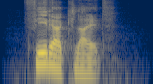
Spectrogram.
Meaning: plumage
- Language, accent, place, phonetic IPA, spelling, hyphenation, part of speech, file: German, Germany, Berlin, [ˈfeːdɐˌklaɪ̯t], Federkleid, Fe‧der‧kleid, noun, De-Federkleid.ogg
